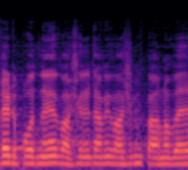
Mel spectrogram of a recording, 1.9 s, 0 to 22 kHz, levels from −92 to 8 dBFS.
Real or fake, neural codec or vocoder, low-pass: fake; codec, 44.1 kHz, 7.8 kbps, Pupu-Codec; 14.4 kHz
